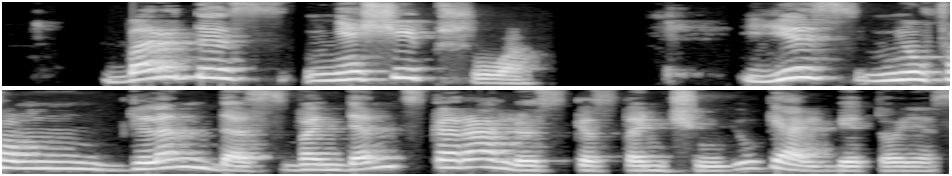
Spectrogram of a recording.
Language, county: Lithuanian, Tauragė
